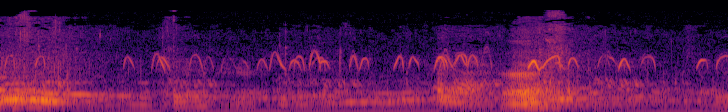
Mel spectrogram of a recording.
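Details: Duckling in a pond uttering a steady stream of short, high, up-and-down peeps in quick succession, with a louder burst of lower sound near the start and a brief noisy splash midway.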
